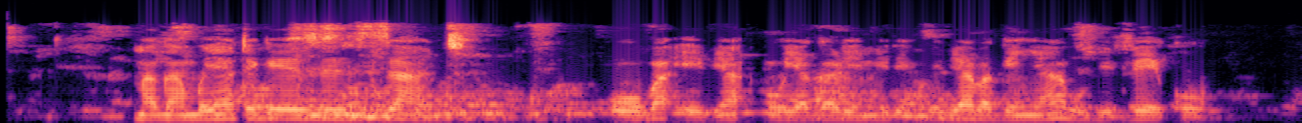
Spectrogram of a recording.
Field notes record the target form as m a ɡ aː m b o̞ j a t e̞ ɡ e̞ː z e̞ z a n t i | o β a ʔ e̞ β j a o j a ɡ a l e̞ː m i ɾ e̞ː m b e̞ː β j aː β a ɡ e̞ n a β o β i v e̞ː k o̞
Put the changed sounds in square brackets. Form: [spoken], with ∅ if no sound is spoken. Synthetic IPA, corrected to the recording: m a ɡ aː m b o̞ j a t e̞ ɡ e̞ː z e̞ z a n t i | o β a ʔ e̞ β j a o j a ɡ a l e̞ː m i ɾ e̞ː m b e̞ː β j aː β a ɡ e̞ [ɲ] a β o β i v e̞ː k o̞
